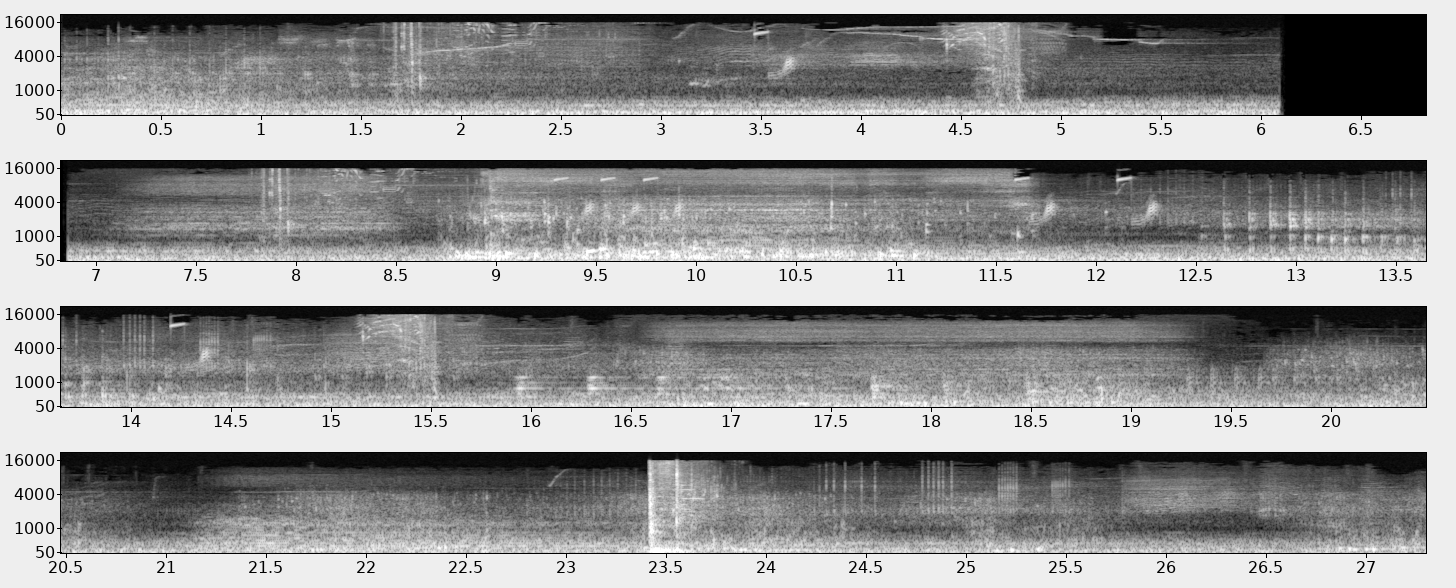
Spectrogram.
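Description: A low underwater hum and bubbling murmur runs steadily.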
